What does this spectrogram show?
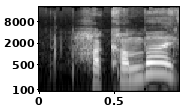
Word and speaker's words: Jacumba: ruins in this little town down here called hot khumba is how you pronounce it this town has a hot spring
